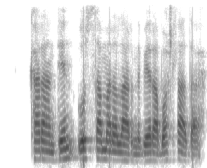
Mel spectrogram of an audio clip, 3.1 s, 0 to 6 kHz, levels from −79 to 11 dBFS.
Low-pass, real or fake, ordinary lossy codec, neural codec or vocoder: 5.4 kHz; real; AAC, 48 kbps; none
